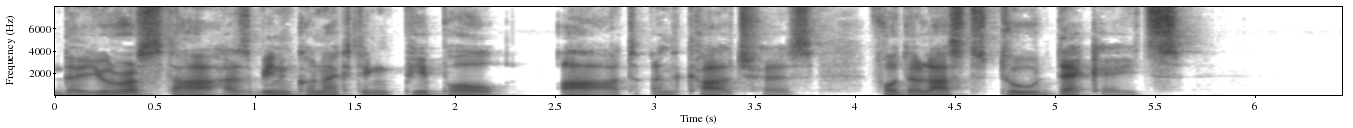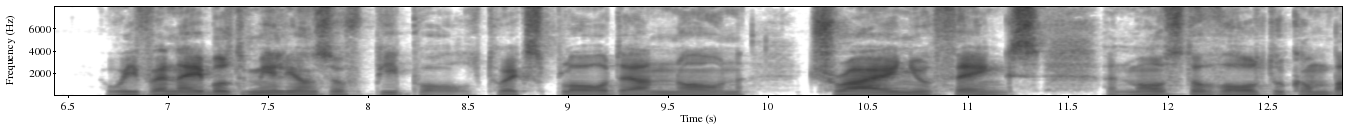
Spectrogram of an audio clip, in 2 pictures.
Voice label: male, English with Polish accent, narration

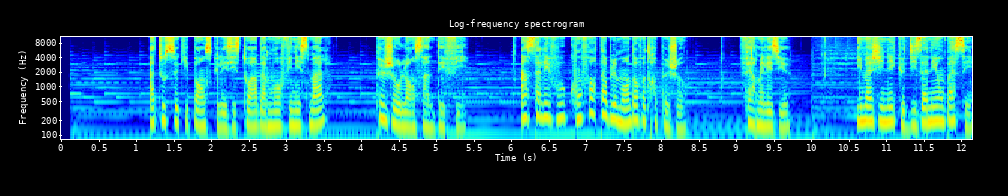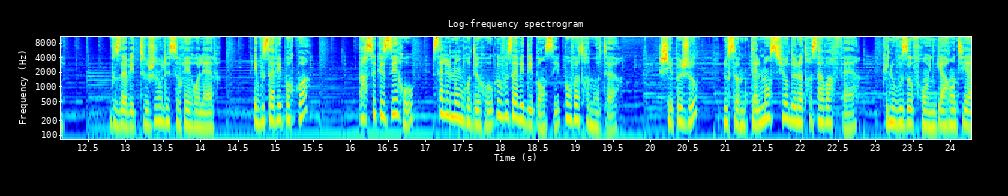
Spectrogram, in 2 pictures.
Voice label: female French commercial; peugeot

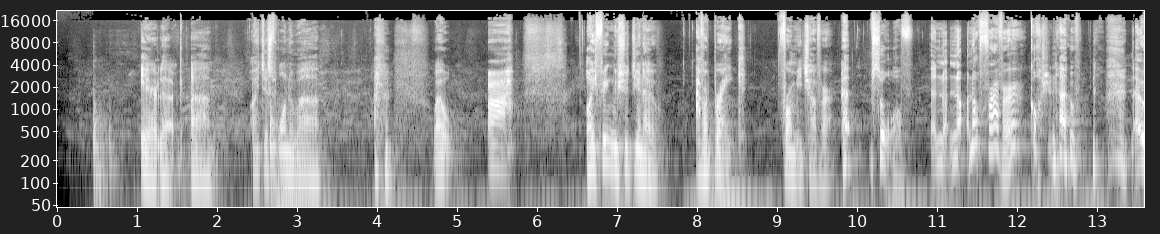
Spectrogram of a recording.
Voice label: male west country accent commercial; cornish rattler

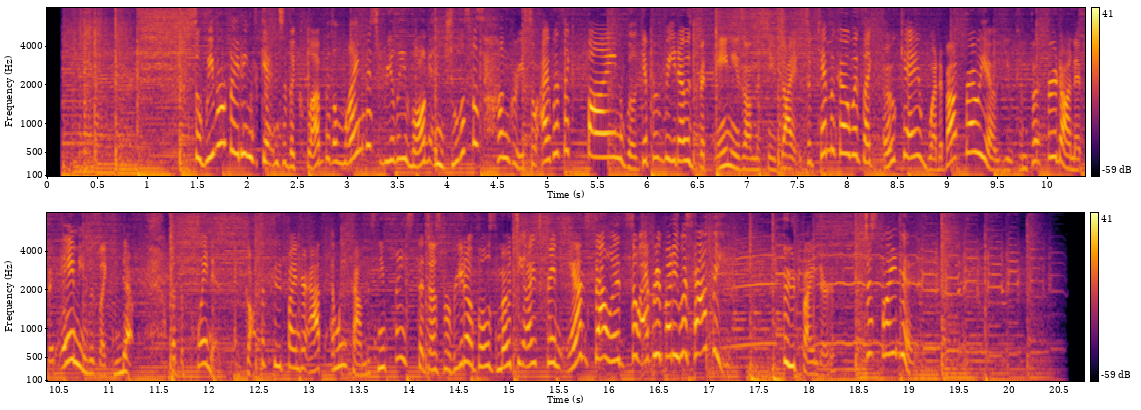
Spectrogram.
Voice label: female English USA Californian accent commercial; voices; foodfinder; devine voices

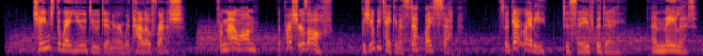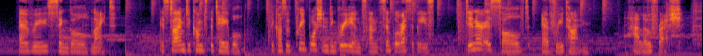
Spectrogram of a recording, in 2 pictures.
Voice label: female Irish commercial; irish southern

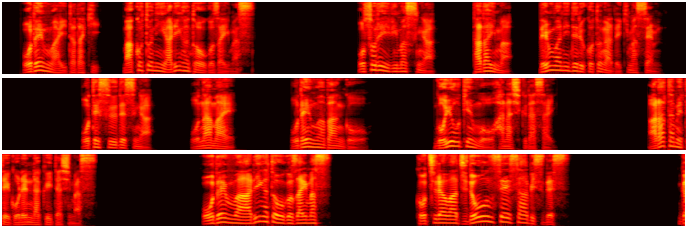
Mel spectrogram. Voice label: male japanese ivr

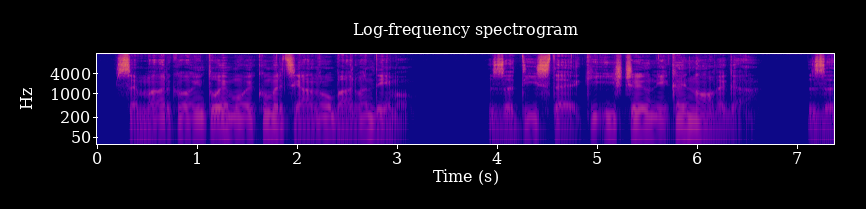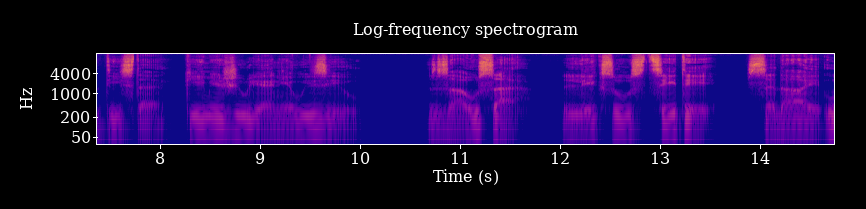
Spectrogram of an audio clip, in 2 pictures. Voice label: male slovenian commercial compilation; devine voices

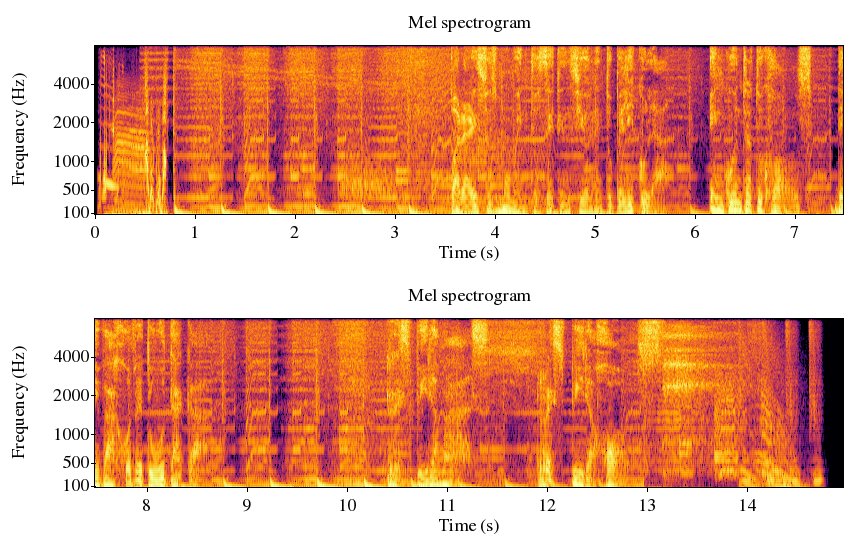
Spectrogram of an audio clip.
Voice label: male spanish peruvian neutral spanish latam promo; devine voices

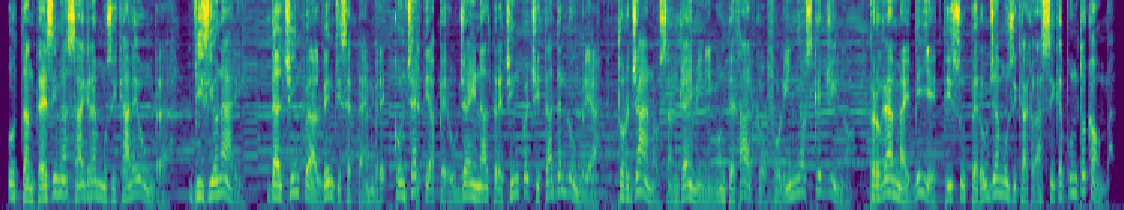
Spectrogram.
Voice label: male italian radio commercial; Devine Voices

